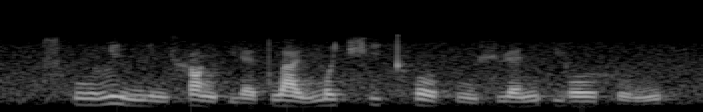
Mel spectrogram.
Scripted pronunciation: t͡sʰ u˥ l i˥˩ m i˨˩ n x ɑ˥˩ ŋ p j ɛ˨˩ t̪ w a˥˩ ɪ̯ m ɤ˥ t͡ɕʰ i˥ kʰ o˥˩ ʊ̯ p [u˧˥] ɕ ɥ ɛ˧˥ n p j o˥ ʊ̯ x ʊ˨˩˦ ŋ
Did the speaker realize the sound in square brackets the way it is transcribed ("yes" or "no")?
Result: no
